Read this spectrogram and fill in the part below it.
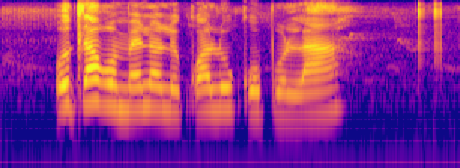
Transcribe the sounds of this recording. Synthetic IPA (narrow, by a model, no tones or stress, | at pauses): ʊt͡ɬʼaɣʊmɛlɔlɪkʼwalʊkʼʊpʼɔla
